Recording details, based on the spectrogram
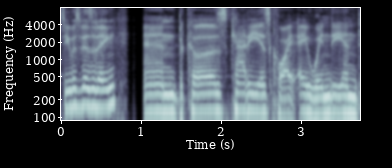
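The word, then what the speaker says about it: Cádiz: He made a visit down to Cadiz in the south of Spain, spelt Cadiz for us English people who can't pronounce it properly, but I was informed reliably that it is Cadiz, which I was informed reliably when I was on a walking tour there.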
